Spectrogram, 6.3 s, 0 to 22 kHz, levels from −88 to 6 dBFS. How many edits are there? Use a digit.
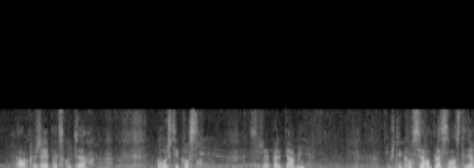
2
